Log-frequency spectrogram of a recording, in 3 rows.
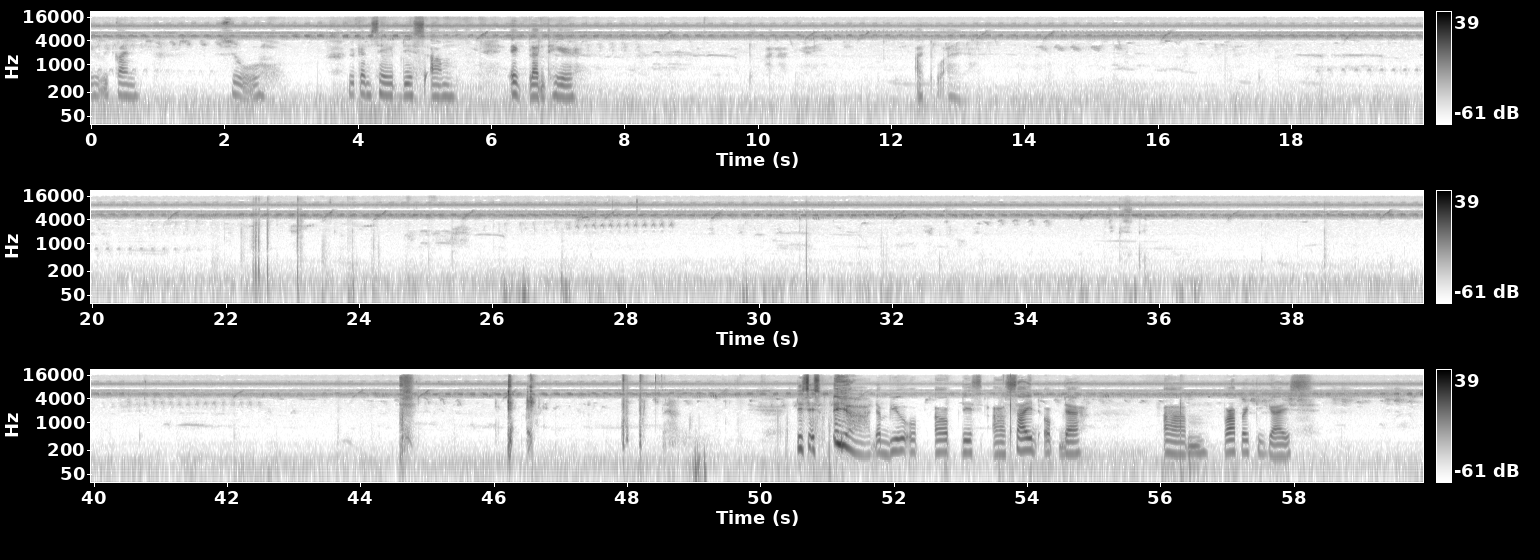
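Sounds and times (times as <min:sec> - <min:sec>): insects chirping: 0:00.0 - 0:59.9.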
